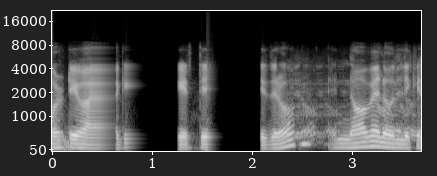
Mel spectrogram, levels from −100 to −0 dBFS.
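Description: Call audio freezes at 0.39 to 0.65 s, 0.73 to 1.28 s and 1.54 to 2.10 s, likely from late packets draining the jitter buffer. Each stretches the last sound into a fading buzz, and the last two fall silent for about 0.37 s and 0.43 s before the audio resumes with nothing lost. From 2.35 s to the end there is feedback echo between two devices: the sound returns about every fifth of a second, peaking about 13 dB below the speech, and each repeat is thinner and more ringing.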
